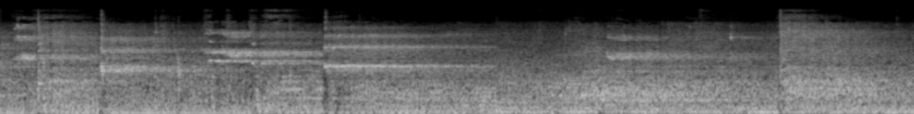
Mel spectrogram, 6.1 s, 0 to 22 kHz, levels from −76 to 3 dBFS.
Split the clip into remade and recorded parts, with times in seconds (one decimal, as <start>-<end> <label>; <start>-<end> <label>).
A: 0.0-1.7 recorded; 1.7-5.4 remade; 5.4-6.1 recorded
